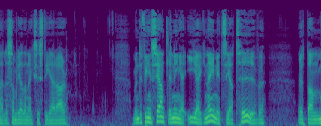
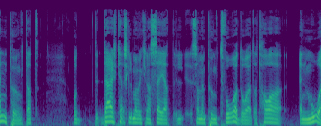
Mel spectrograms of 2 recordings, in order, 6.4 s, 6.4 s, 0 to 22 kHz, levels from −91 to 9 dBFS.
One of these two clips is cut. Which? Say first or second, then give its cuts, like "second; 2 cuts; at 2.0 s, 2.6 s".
second; 1 cut; at 5.0 s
